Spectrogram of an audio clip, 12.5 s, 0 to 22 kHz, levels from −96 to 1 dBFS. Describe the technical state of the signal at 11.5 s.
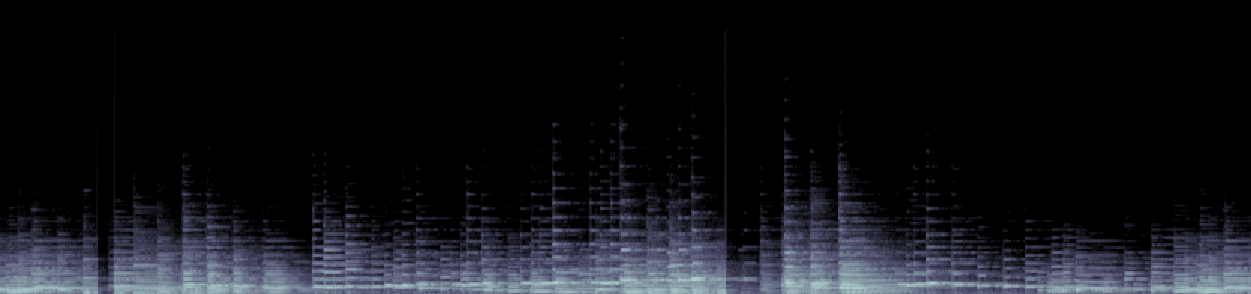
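At 11.5 s the music plays through intact, with no dropout, click, distortion or other fault to be heard at that moment.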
